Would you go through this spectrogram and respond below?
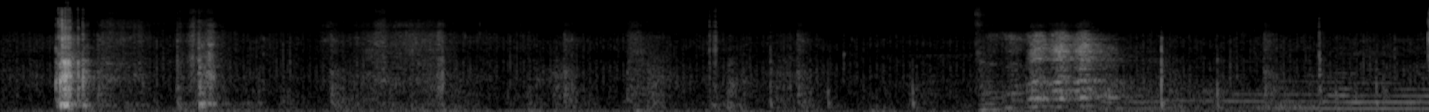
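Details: Female goat calling on a ranch, seemingly upset at another goat: short harsh bleats near the start and a longer wavering bleat around five seconds, with faint human talk and other farm noise.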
